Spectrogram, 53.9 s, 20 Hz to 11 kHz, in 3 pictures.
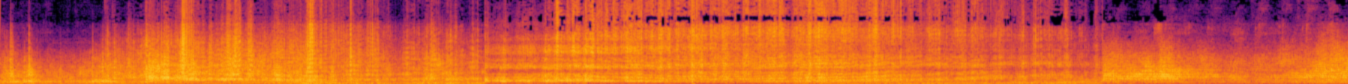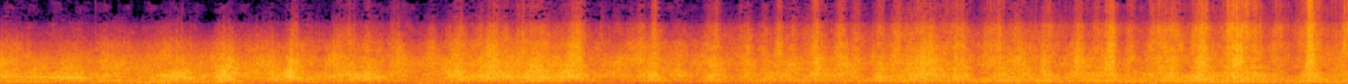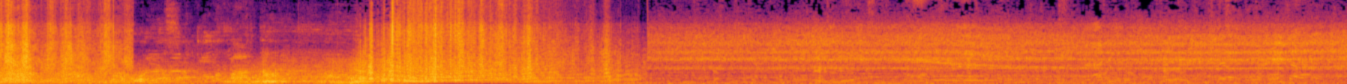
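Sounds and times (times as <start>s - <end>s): fighter jet passing: 0.0s - 53.9s.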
